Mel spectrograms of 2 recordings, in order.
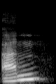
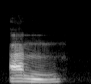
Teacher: Kalau an, ujung saja yang nempel di gusi.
